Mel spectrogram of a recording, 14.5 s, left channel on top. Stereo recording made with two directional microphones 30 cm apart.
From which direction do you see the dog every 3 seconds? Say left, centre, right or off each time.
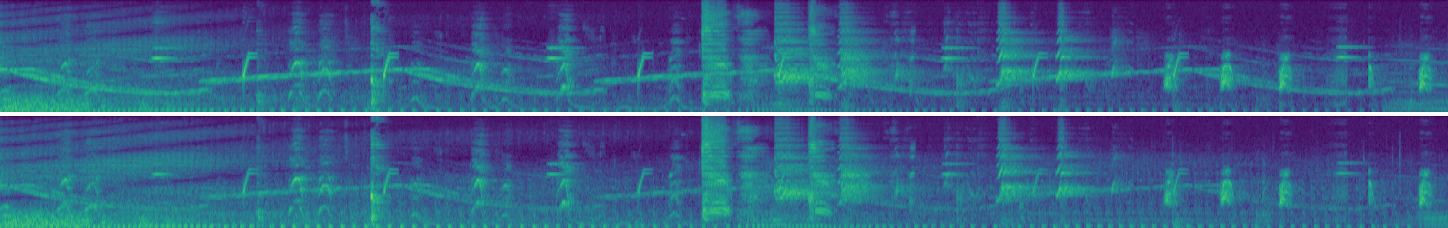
right, centre, centre, centre, centre.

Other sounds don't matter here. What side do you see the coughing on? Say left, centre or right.
right.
